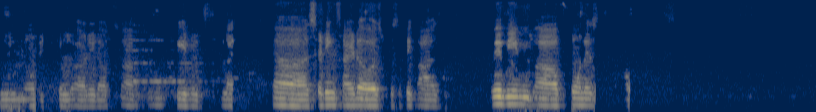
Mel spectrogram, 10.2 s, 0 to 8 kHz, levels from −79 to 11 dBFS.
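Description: From 0.0 to 0.77 s the speech dips by up to about 15 dB for around half a second in total. This is speech suppressed in double talk, likely because the echo canceller turned down both talkers while they overlapped. Unlike packet-loss dropouts, the dips follow the other side's talking.

At 0.05–0.12, 2.92–3.16 and 7.23–7.29 s, a faint second voice at about 35 dB below the speech slips in. This is the other side's voice leaking through, likely residual loudspeaker echo the canceller missed. It is a voice, not noise.

From 7.44 to 8.17 s a deeper suppression cuts the speech by up to about 35 dB, again likely from double talk. Nothing above 8 kHz is present, consistent with the G.722 call path.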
